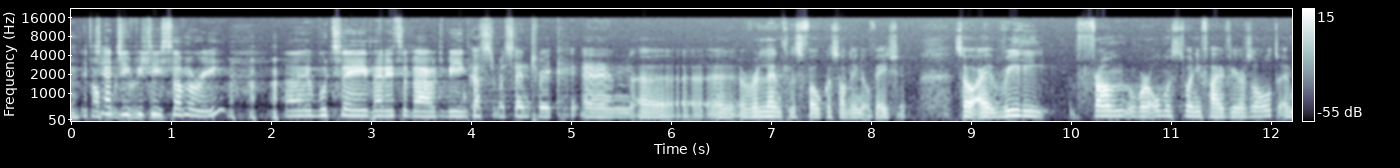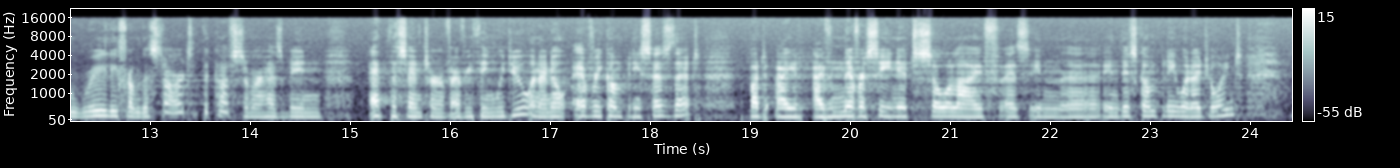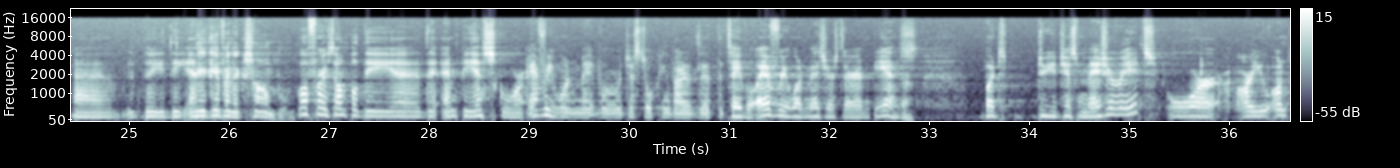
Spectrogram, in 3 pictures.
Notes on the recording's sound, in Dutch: Tijdens het CMOtalk diner in het Depot Boijmans van Beuningen live op het podium.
